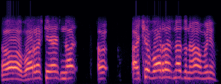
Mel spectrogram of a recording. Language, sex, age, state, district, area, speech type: Kashmiri, male, 30-45, Jammu and Kashmir, Bandipora, rural, conversation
